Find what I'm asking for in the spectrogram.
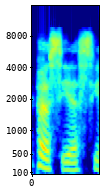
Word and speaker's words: Perseus: It's Perseus, right? – Perseus, yeah.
